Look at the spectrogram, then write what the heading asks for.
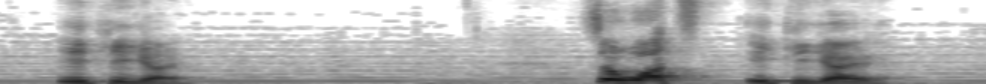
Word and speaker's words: Ikigai: So as an answer to these questions, I have a wonderful concept called Ikigai. So what's Ikigai? It's pronounced as Ikigai, and this is a concept from Japanese.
